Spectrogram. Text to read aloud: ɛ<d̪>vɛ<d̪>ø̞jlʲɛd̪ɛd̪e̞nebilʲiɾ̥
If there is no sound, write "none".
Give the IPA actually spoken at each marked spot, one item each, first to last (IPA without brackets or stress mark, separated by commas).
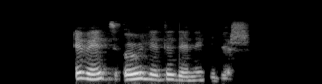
none, t̪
